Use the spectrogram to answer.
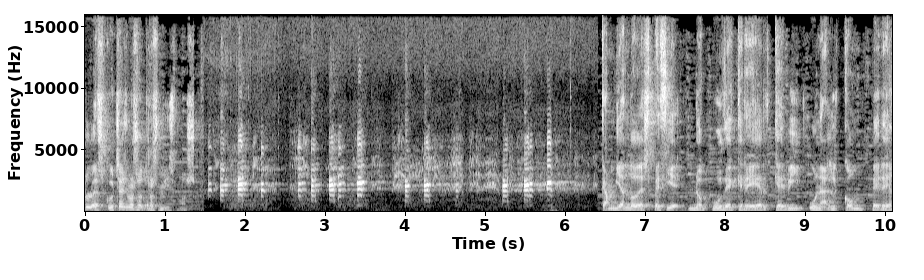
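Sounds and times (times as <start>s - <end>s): ibis squawking calls: 1.5s - 7.2s.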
